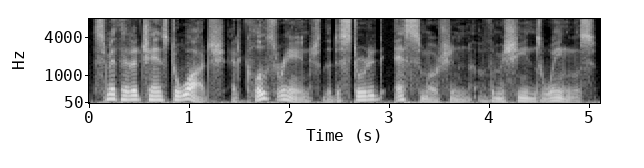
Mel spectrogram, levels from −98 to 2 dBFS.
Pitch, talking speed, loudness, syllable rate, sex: 105 Hz, 200 wpm, -17 LUFS, 5.1 syllables/s, male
